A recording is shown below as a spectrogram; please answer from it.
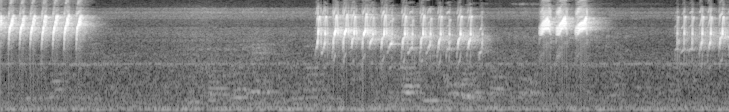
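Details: Flamboyan (wergan jawa), the Javan fulvetta, delivering gacor ngebren song: fast high chattering trills, a long rattling burst in the middle, then a short doubled phrase and another trill starting at the end, with low background hum.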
